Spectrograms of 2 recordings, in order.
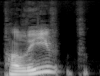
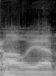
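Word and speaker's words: Poilievre: I always going to say his name around, Polyev. Everybody just calls him Pierre, though. You can just call him Doesn't really Pierre. look You'll like a fit in. Polyev.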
